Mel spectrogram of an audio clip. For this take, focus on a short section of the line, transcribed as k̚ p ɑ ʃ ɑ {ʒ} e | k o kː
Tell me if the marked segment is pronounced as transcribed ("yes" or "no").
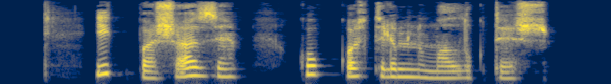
no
